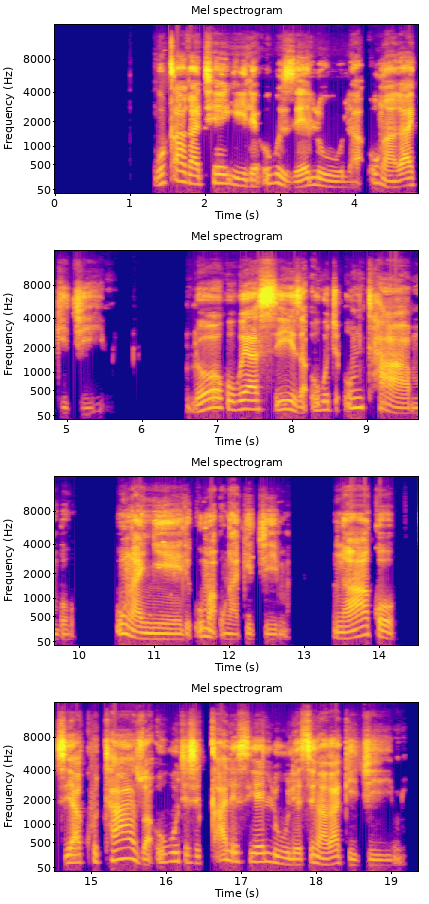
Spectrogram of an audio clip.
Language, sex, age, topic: North Ndebele, male, 25-35, health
